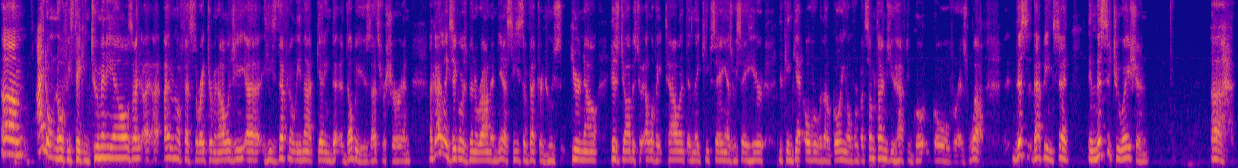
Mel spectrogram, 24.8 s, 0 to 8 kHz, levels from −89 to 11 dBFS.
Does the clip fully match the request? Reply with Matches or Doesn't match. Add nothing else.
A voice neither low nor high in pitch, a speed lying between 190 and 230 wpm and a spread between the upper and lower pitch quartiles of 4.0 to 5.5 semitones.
Doesn't match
